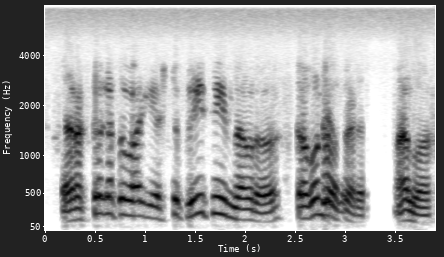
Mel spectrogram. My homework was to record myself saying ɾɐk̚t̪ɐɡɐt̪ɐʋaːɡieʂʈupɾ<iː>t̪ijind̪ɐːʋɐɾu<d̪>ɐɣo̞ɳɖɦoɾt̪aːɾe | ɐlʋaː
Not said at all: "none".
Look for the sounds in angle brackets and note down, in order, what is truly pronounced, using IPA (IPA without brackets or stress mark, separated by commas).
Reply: iː, t̪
